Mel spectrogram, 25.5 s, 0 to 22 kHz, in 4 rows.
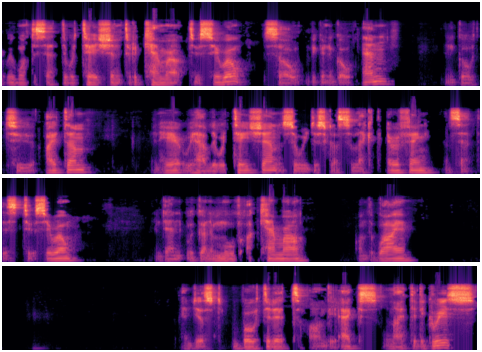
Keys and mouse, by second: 4.5 n, 9.6-13.2 drag, 16.4 g, 18.5 g, 23.0 r.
